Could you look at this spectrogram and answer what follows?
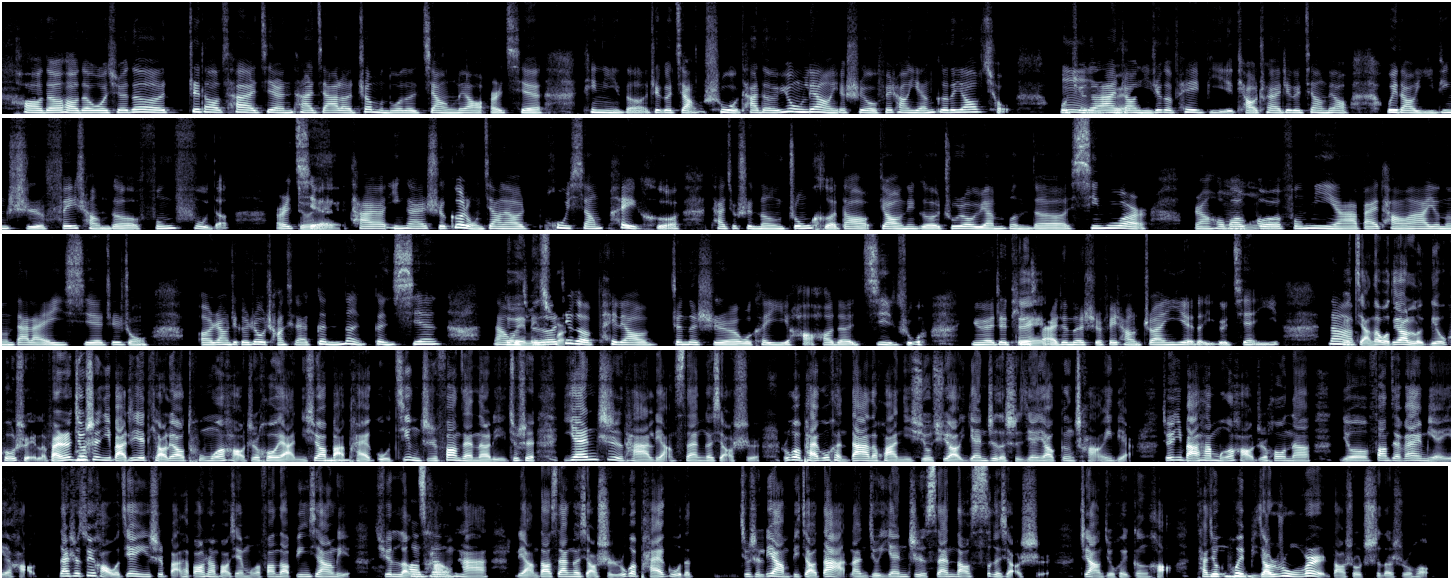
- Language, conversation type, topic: Chinese, podcast, 你最拿手的一道家常菜是什么？
- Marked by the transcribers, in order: laughing while speaking: "记住"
